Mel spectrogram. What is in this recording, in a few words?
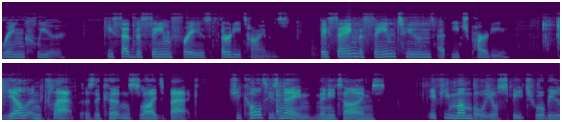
Office microphone sample; JBL Quantum 910P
